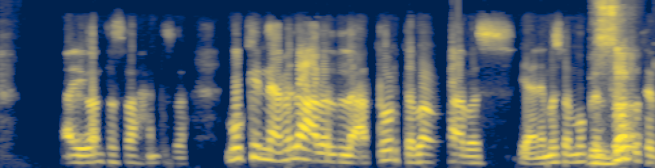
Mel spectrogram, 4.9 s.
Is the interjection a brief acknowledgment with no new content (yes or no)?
no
